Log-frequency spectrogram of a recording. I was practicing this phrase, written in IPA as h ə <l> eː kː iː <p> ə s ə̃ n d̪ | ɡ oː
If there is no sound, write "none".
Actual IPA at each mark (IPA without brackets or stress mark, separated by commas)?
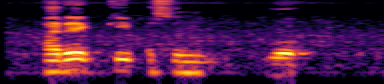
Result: ɾ, p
